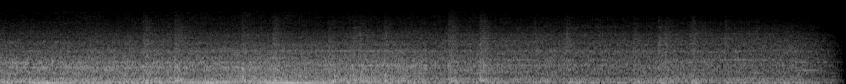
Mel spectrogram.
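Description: Railway station ambience: a low rumble of electric trains moving through the station, strongest for the first few seconds and then easing into a steadier background noise. It cuts off suddenly at the very end.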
